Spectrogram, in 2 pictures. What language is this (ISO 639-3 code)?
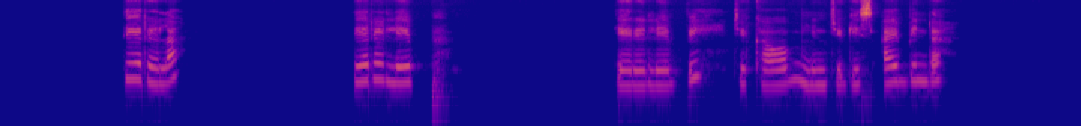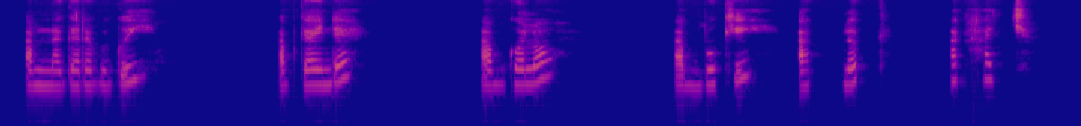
wol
